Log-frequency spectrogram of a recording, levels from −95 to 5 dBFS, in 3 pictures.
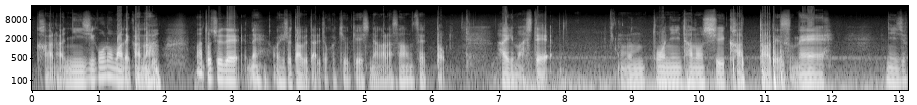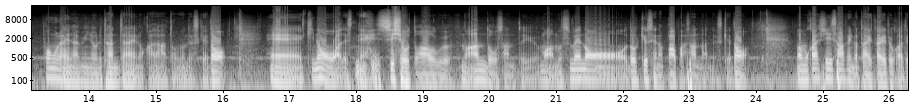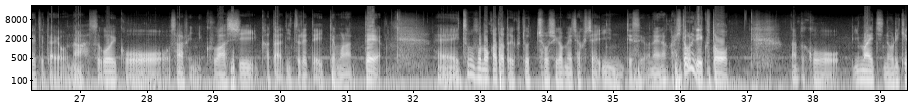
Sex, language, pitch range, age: male, Japanese, 80-100 Hz, 40-59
